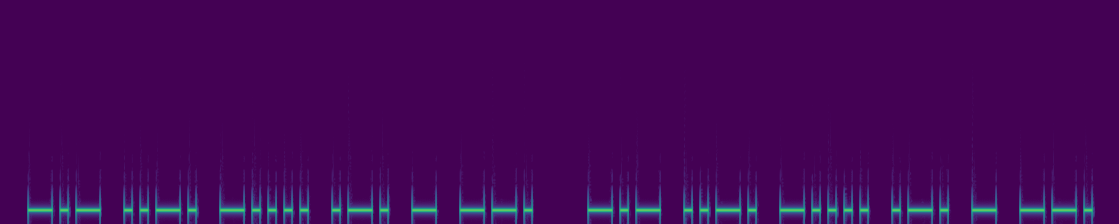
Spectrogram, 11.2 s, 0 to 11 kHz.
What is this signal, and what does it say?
Morse code, heard as a keyed tone, about 15 wpm, 700 Hz. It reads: KF6RTG KF6RTG
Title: USA Call Signs Repeated 3x 15wpm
